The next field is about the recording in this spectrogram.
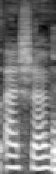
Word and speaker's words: ASAV: Ça s'écrit A-S-A-V. – Oui on, le prononce à Chave.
